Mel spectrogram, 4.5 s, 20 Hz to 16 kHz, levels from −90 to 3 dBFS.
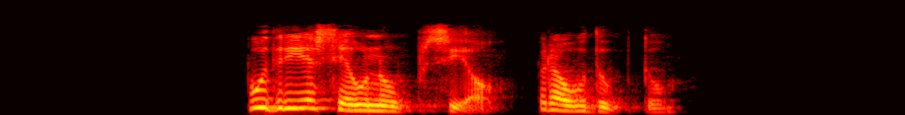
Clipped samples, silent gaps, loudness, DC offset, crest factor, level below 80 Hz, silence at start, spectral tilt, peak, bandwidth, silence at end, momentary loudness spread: under 0.1%; 2.64-2.68 s; -29 LUFS; under 0.1%; 18 dB; -80 dBFS; 1.25 s; -4.5 dB/octave; -14 dBFS; 7.4 kHz; 1.15 s; 12 LU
